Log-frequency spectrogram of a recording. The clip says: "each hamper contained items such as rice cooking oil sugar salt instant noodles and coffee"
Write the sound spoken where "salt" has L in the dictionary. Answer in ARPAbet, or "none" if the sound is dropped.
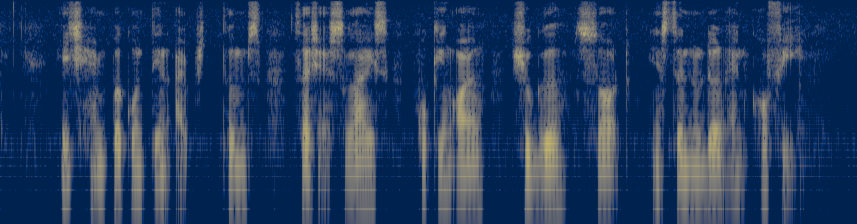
none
